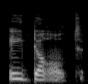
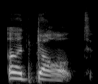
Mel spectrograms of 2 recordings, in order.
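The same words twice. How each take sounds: First: The stress is on the first syllable. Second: The stress is on the second syllable. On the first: "General American may stress the first syllable" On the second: "General British may stress the second syllables"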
